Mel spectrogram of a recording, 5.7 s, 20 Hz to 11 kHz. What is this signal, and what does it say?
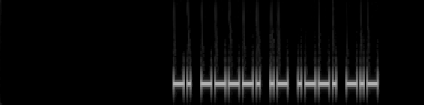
Morse code, heard as a keyed tone, about 25 wpm, 700 Hz. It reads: N9APK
